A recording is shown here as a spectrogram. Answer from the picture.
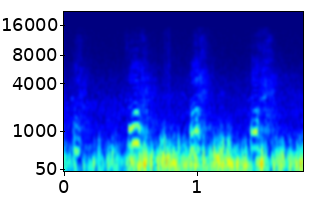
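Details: Old English Sheepdog on a beach walk in Southern California at Christmas time, a Golden Retriever named Benny nearby; three short tonal whimpering yips in quick succession over low, rumbling outdoor background noise.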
